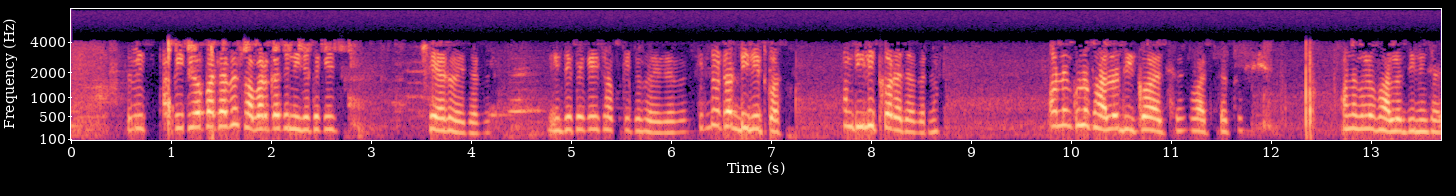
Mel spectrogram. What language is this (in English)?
Bangla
